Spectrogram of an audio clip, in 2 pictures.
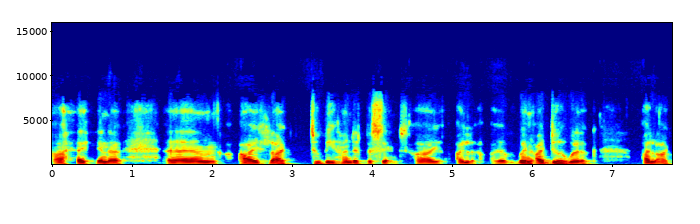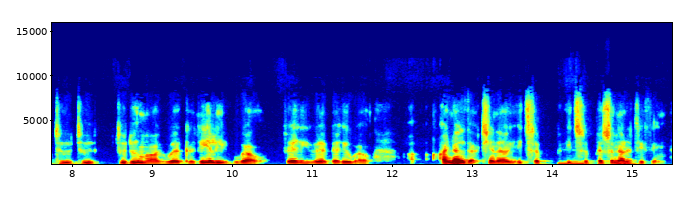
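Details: Stuttering in an adult man, present since age three, who says he still has mild blocks but no longer severe ones.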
